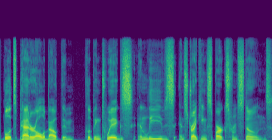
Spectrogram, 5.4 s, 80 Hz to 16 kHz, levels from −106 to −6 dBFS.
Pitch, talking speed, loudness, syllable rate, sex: 100 Hz, 155 wpm, -20 LUFS, 4.5 syllables/s, male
